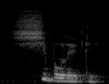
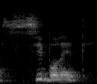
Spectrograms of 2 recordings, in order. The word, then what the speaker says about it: chibolete: homem negasse eles o mandavam dizer chibolete se ele era de Efraim dizia sibolete pois o povo de Efraim não consegue pronunciar essa palavra corretamente então eles o capturavam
